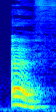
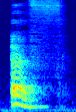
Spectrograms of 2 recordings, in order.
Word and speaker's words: œuf: c'est le mot fœuf œuf ici on va Pr proncer comme un e français avec la langue au milieu e e et on va rajouter le F EF UF UF je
